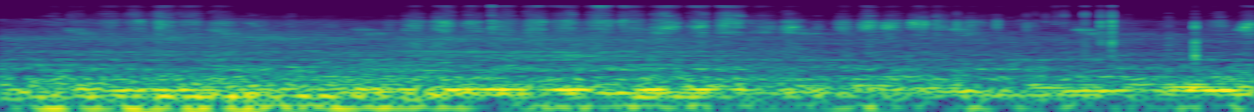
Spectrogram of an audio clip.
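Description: A knife blade scraping and sawing at the joint of a slaughtered pig's foot, working through skin and tendon to take the trotter off: a faint rasping of many short strokes, thickest in the middle of the stretch.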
